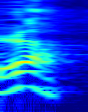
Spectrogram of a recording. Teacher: रा में जीभ 3 बार कांपती है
